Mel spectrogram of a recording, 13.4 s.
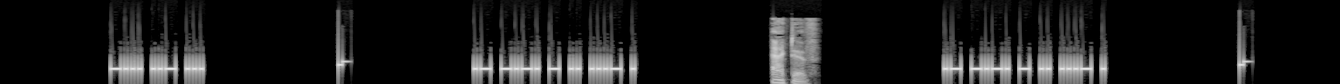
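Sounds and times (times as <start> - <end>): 
fast Morse code beeps: 1.2 - 2.1, 4.8 - 6.4, 9.5 - 11.1
speech: 7.7 - 8.3.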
